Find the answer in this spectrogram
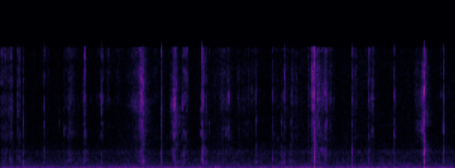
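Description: Green cardstock leaf being folded and curled by hand: faint, scattered crinkles and small clicks of stiff paper.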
